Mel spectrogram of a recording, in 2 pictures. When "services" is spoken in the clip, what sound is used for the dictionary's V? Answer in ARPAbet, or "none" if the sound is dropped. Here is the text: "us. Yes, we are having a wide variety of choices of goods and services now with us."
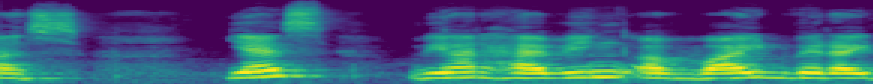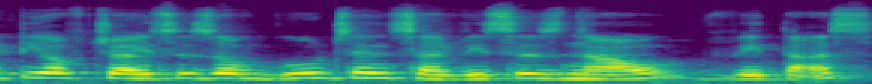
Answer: V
